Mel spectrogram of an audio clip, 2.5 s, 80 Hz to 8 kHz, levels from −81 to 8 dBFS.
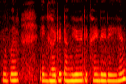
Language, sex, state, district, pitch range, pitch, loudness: Hindi, female, Bihar, Darbhanga, 210-220 Hz, 220 Hz, -26 LUFS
